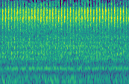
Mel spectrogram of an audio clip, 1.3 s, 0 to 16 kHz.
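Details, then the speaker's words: 2010 BMW 328i xDrive inline-six after cleaning ignition coils to cure misfire and shaking: steady, even idle with smooth low hum, no stumbles or shakes; runs clean. "um and you guys shouldn't have a problem because my car is running really really good right now because of that simple fix"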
